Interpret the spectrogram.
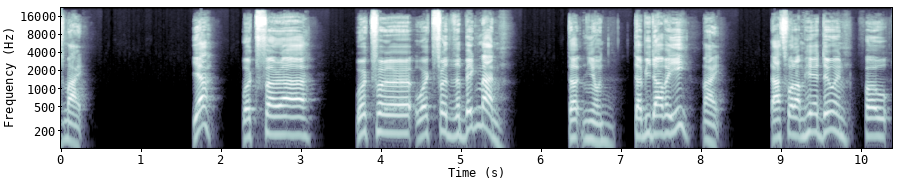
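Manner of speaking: imitating a rambling Aussie wrestler; hammed-up Aussie accent, repeating as you search for words; Australian accent. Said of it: "This giant Aussie dude".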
